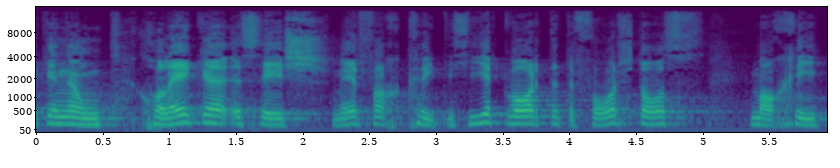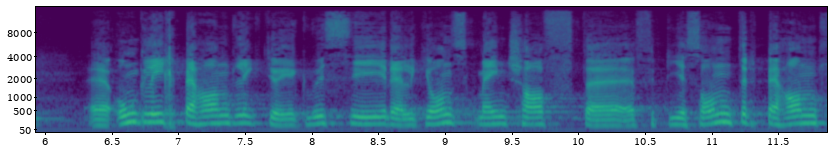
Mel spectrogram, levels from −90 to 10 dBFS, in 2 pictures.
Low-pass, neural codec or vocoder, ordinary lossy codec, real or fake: 14.4 kHz; none; MP3, 64 kbps; real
